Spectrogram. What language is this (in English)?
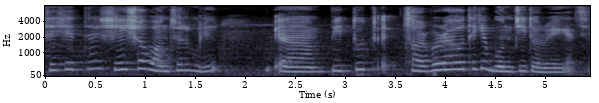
Bangla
